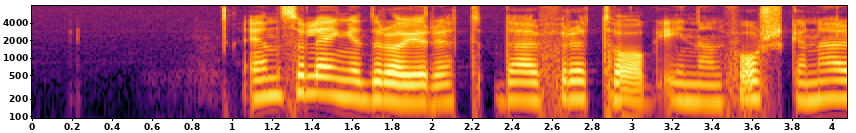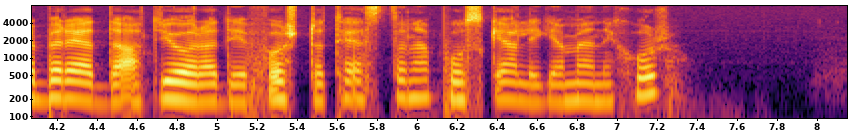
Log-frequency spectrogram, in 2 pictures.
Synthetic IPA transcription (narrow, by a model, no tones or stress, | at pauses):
ʔɛnsɔlɛŋːəd̪ɾɑːjʏɾɛt̪ːd̪æɾfœɾɛt̪ʰːɑ̰ːɡɪ̰nːanfɔ̰ʂkaɳaæɾbɛɾɛd̪ːaa̰t̪jœːɾad̪ɛfœʂʈat̪ʰɛst̪əɳapʰɔskalːɪɡamɛnːɪɧʊɾ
